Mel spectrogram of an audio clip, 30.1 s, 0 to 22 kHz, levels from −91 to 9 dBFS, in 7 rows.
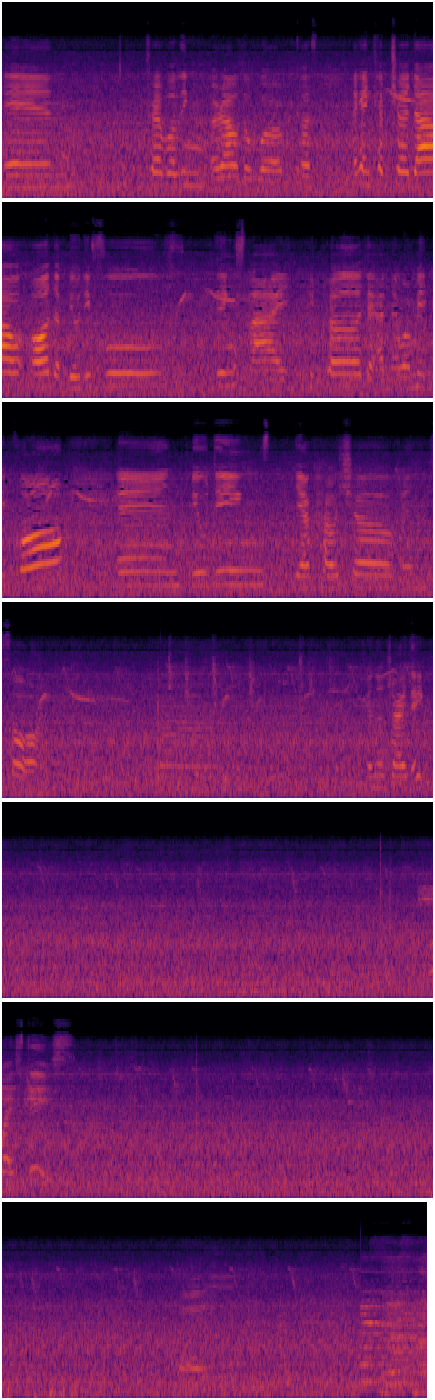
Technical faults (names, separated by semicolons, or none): adaptive stream at a lower bitrate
